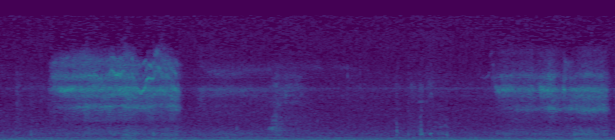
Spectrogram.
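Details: Sleeping poodle snoring softly: two long, hissy, whistling breaths separated by a quiet pause over steady room hum; recorded with a Flip Video camcorder.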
